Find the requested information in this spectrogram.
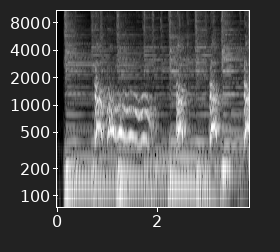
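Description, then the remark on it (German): A young female shepherd-mix puppy from Romania barks and yips repeatedly, with high-pitched, slightly whiny calls arriving in quick bursts across a few seconds. “Kaya, leuchtend braune Augen, ausdrucksstarkes Gesicht, noch tapsige Welpenschritte, ein Schäferhund-Mix aus Rumänien.”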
